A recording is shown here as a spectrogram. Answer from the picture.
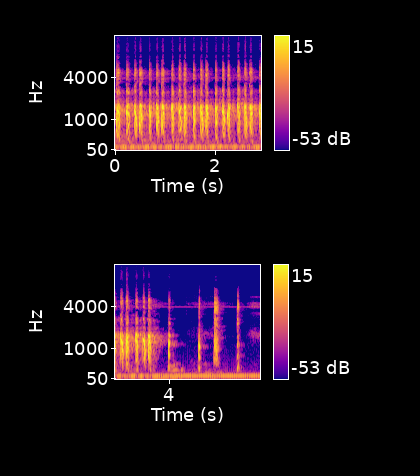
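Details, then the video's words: Chukar partridge calling: a rapid run of sharp, evenly spaced clucking notes, a little over two per second for about four seconds, then a few scattered single notes, over a steady low hum. "Chakor Partridge Voice | Chakor ki Awaz"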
